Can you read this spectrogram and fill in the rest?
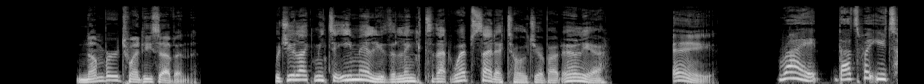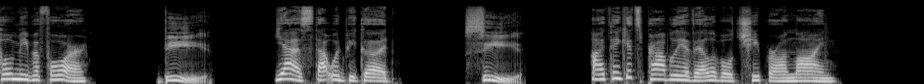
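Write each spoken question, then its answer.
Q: Would you like me to email you the link to that website I told you about earlier?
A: B: Yes, that would be good.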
